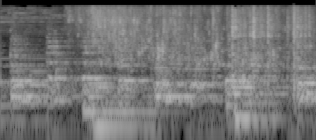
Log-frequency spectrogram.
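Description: Water poured out of a glass bowl of soaked potato chunks through a stainless steel mesh strainer, splashing into the metal bowl beneath. It starts about half a second in, over background music.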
